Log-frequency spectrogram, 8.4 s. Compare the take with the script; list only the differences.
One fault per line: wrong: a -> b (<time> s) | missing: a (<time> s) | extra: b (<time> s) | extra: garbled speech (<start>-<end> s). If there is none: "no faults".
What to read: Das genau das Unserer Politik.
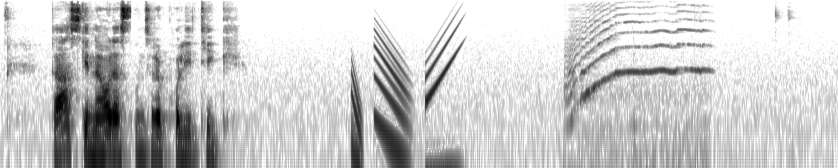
no faults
